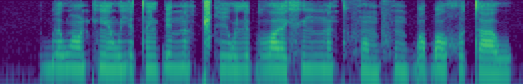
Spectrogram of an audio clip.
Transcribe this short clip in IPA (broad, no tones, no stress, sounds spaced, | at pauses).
b ɛ w ɔ̃ kʲ ɛ̃ w j ɪ t ɛ̃ lʲ ɗ e n õ ǁʰ i w lʲ ɛ b lˠ e xʲ ũ ŋ͡m ɛ̃ t f õ b f ũ b ɓ ɔ ɓ ɔ χʷ e t a w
